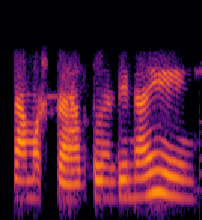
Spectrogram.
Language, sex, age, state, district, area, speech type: Odia, female, 45-60, Odisha, Sambalpur, rural, conversation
